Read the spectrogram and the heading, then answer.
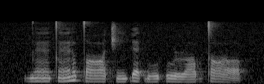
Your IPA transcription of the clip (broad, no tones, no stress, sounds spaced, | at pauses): d̪ ɛ̃ː t ɛ̃ ɾ ʊ t̪ ɑː t͡ʃ ĩ ɠ ɛ ɠ u ʔ u ɹ ɑ b t ɑ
